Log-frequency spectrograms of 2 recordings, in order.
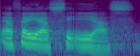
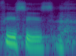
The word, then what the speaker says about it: fasces: It's F-A-S-C-E-S. Do you know how to pronounce that? Not feces, fasces.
